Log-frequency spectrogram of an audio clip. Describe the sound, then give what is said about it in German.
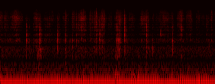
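Paper is creased and folded for origami, giving many soft, faint crinkles and light rustling touches over a low, steady hum. “Wir nehmen diese Falz hier, klappen es einmal um.”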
